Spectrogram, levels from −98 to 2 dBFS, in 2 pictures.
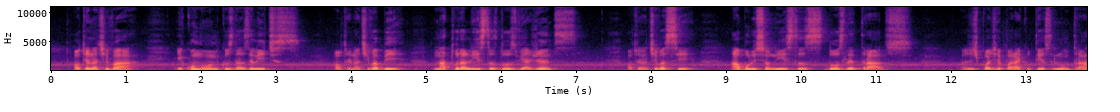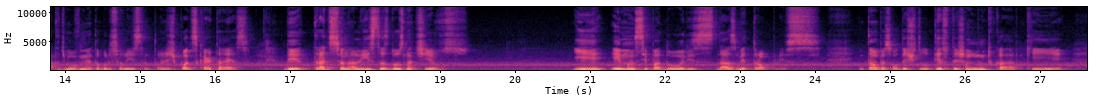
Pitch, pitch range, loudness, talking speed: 165 Hz, 140-180 Hz, -26 LUFS, 110 wpm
